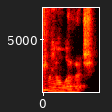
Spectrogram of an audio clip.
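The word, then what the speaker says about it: Lene Lovich: Am I saying it right? Lena Lovitch? – What is it? – Lena Lovitch. – Yes, Lena Lovitch.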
